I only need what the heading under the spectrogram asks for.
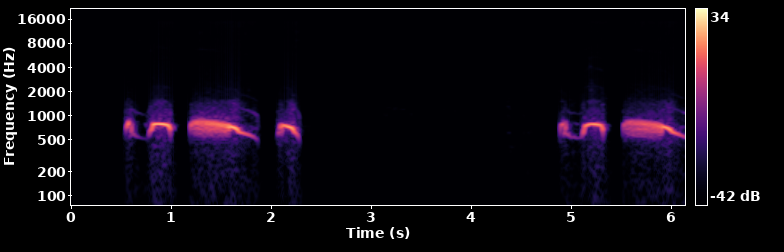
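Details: Spotted dove giving the 'kuk satu' call style: mellow cooing phrases, two short coos followed by a longer drawn-out coo, repeated after a silent pause, clean with no other sounds.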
